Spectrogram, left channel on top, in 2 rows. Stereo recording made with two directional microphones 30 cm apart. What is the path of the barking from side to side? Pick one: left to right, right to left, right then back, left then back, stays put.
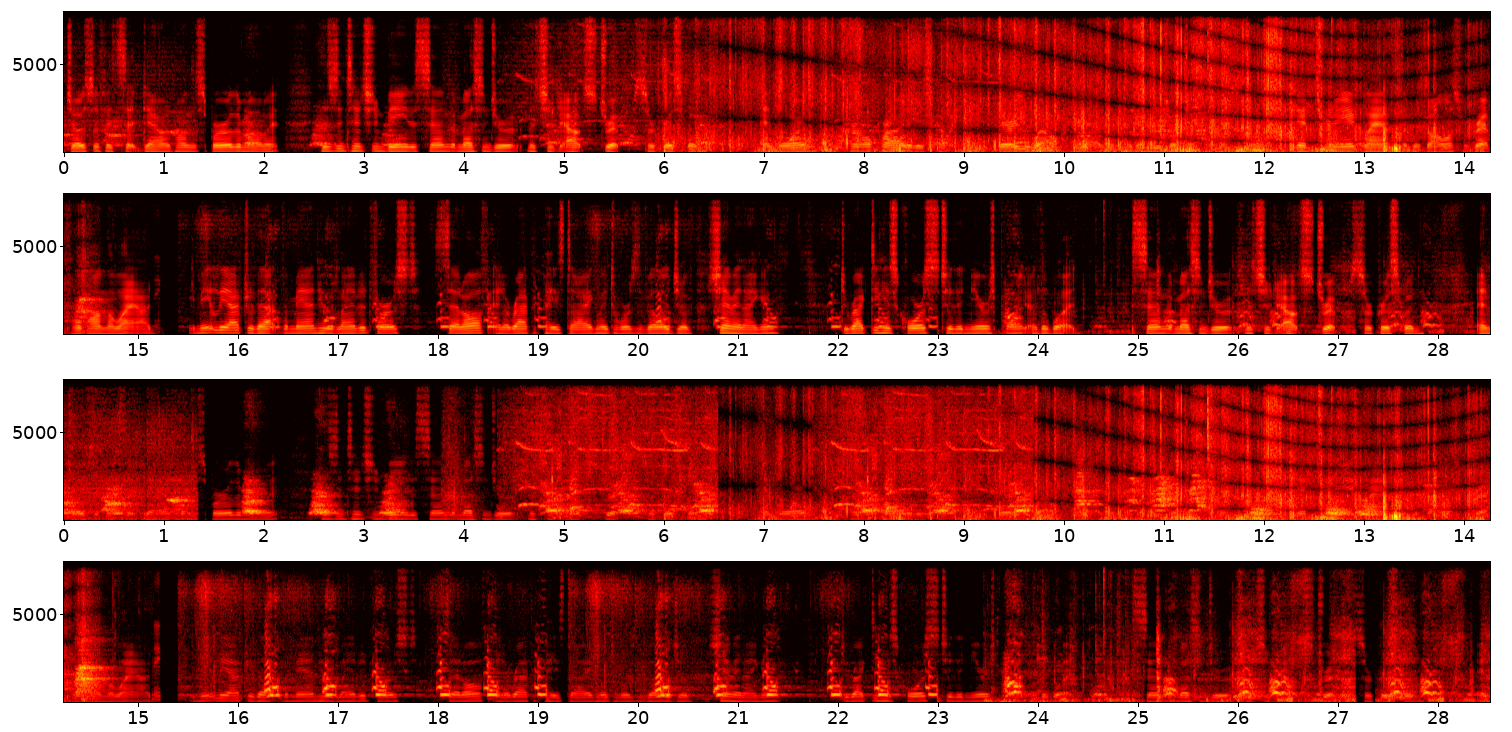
stays put.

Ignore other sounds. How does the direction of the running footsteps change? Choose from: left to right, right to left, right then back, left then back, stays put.
left to right.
